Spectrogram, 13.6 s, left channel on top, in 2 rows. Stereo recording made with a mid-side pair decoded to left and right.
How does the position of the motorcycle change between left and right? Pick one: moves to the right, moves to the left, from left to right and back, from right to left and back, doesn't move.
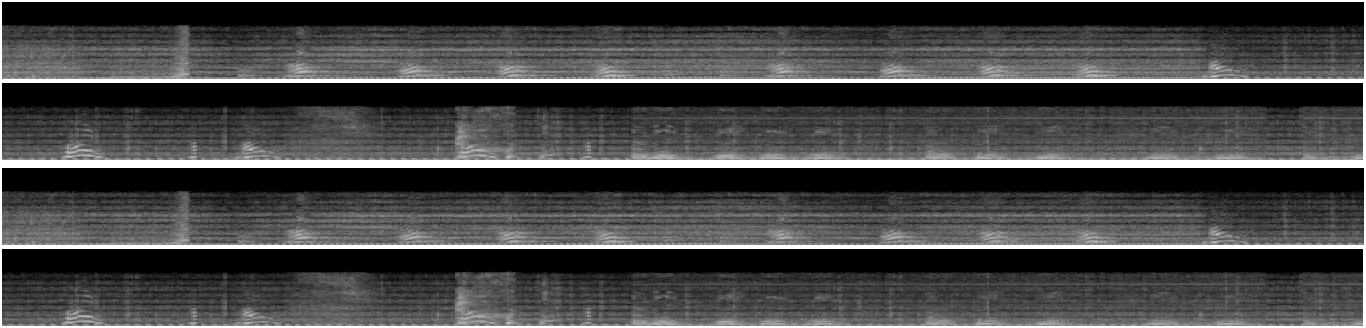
doesn't move.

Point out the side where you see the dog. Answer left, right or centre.
left.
